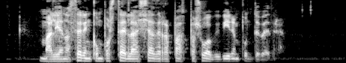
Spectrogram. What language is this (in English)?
Galician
